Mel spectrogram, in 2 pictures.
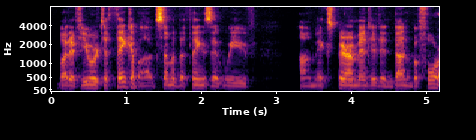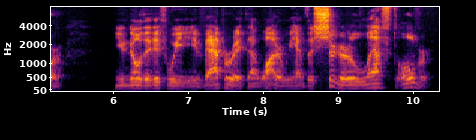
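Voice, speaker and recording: A man's voice: lowish voice, fairly bright tone. A male science teacher giving a recorded online lesson over slides, explaining patiently with frequent fillers.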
